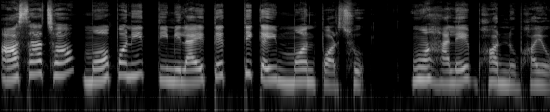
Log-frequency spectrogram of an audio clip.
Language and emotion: Nepali, neutral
